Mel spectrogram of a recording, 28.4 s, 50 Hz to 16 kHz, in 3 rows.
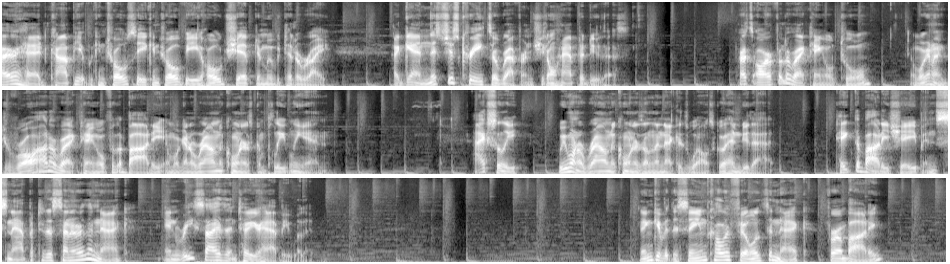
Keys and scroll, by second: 1.5 ctrl+c, 1.7 ctrl+v.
